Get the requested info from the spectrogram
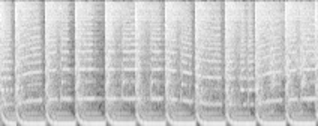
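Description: Hardstyle track playing: a heavy distorted kick drum on every beat, about two and a half a second, with a synth melody that bends in pitch above it.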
